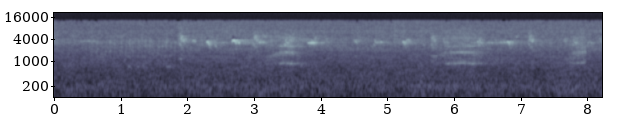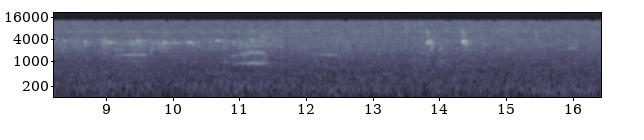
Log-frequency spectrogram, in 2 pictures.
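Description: Faint, high-pitched bird chirps and peeps, many short notes crowded into the first half and two more near the end, with a few lower drawn-out calls between them over a quiet outdoor hiss.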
